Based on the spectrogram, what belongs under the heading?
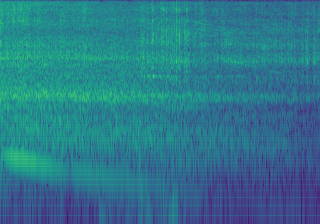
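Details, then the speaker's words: Halfords grinder after brush-holder wire repair, running: a falling whine with a loose, uneven rattle underneath; the gears are rattly and the bearings sound shot, so the gearbox and bearings are worn. "It's running, but that's all I can do. It's not really worth anything else. Gears are shing rattly. The bearings sound shot."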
